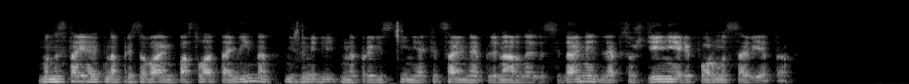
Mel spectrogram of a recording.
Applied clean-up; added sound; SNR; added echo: neural mask model DeepFilterNet 3.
